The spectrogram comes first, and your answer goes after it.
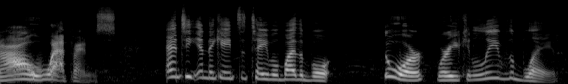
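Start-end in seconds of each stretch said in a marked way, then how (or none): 0.0-1.2 rough, croaky, halting, broken foreign speech. A game master has the first stranger croak in broken common tongue. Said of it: "In broken common tongue, the first croaks".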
